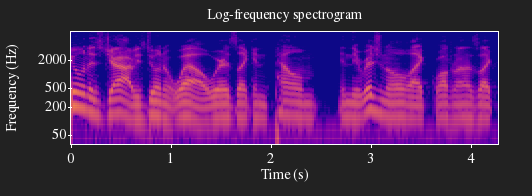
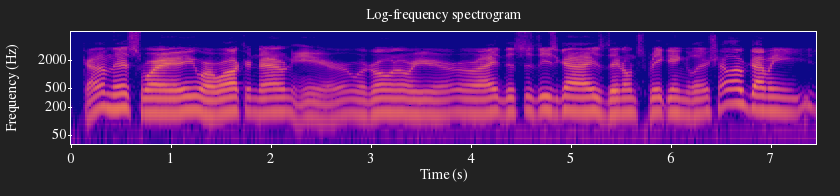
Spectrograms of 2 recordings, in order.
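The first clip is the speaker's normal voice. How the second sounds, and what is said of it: Imitates another person's voice. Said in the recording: “your Walter Matthau impression.”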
